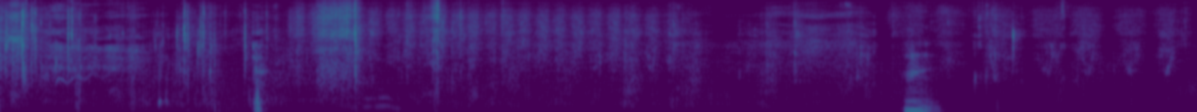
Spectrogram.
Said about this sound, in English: Watch us eat crisps and other nonsense.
